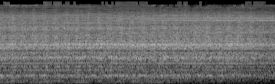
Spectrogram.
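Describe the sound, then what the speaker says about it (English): A power drill boring through wood backed by a scrap wood block while fitting a kitchen cabinet drawer pull, one loud steady whine held for nearly three seconds before cutting off abruptly. "Drilling with a piece of wood in the back makes it nice and clean."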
